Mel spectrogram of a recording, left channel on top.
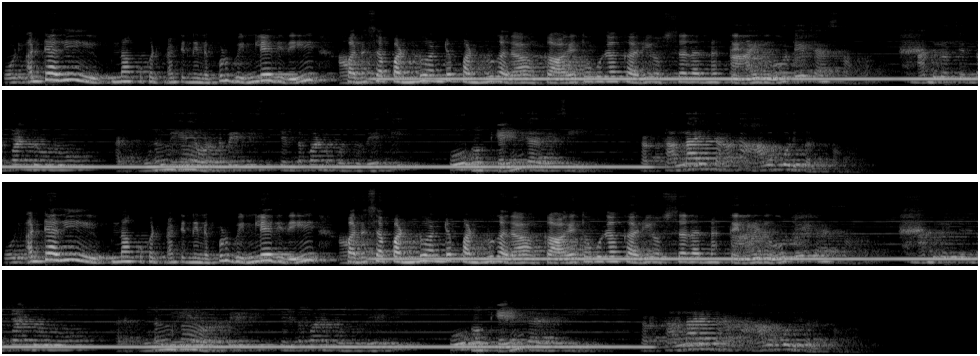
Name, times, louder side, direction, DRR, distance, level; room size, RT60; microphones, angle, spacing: voice 1, 0.2-7.9 8.2-8.3 9.0-9.3 11.3-11.9 14.5-15.0, right 1 dB, 20° right, 9 dB, 1.9 m, -29 dB
sound 1, 3.6-16.3, equal, 85° right, 3.1 m, -30 dB
voice 2, 7.3-8.7 9.1-10.5 10.9-13.8 14.2-15.6 16.1-18.4, left 1 dB, 50° left, 2 dB, 6.4 m, -37 dB
24.5 x 22.0 x 7.3 m, 0.75 s
head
